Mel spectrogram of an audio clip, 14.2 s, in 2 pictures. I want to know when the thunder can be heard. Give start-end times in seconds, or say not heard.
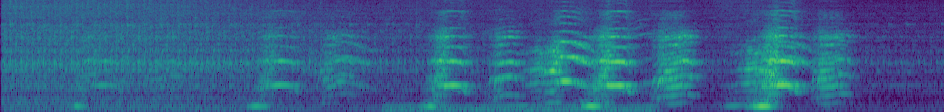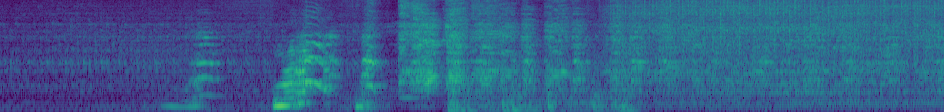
10.4-11.9.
